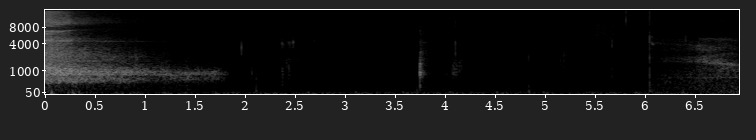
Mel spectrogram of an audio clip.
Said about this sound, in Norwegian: Hold pusten. Pust ut.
